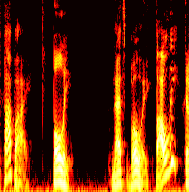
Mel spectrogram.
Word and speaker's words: Popeye: pie pie yeah really pie pie no it's popeye bully that's bully baoli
